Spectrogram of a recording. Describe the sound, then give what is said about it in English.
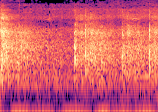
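Gunshots fired outside a courthouse during a shootout, caught on a bystander's video: a few sharp, irregularly spaced pops rising slightly above a steady, loud wash of background noise. “A barrage of shots were then heard outside the courthouse. A bystander captured the sounds on a video posted on YouTube.”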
